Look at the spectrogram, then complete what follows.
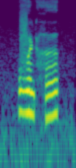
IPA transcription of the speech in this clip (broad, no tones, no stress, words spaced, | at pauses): vəɳ hə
